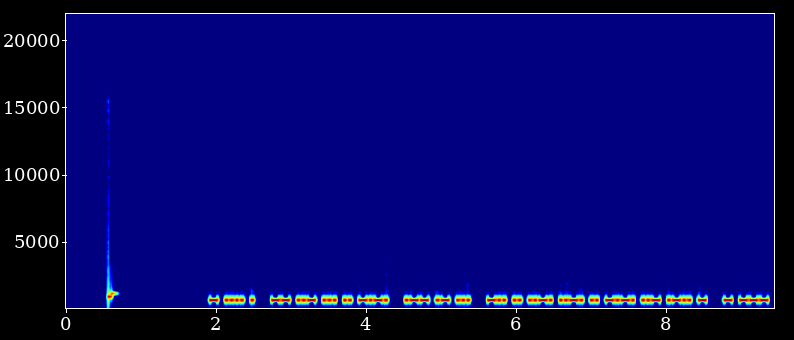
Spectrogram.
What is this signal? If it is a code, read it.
Morse code, heard as a keyed tone, about 34 wpm, 700 Hz. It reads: THE MUSIC WAS DIFFICULT TO
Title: Sentences from Top 1000 Words - Review Part 6 - 35wpm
